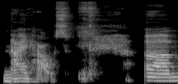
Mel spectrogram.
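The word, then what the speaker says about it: Nijhuis: has the website and the website is called rhymes with my house so i guess she pronounces her name nigh house this is just what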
